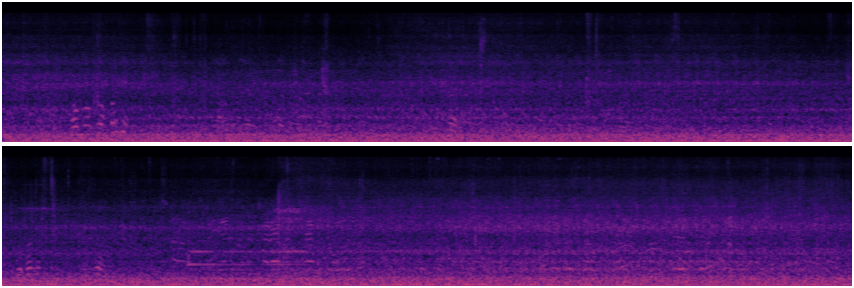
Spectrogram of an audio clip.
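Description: Steady low mechanical rumble, like a running engine or vehicle, with faint voices over it; a brief whistle-like tone sounds about ten seconds in.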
